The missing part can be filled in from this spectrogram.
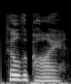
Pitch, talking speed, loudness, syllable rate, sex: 185 Hz, 250 wpm, -16 LUFS, 4.9 syllables/s, female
